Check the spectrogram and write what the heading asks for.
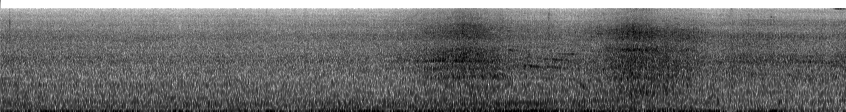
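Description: Road traffic moving over the level crossing: a steady low rumble of engines and tyres, with two cars passing about four and a half and six seconds in.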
